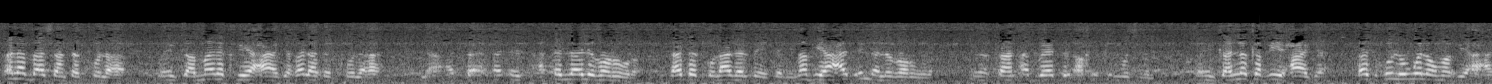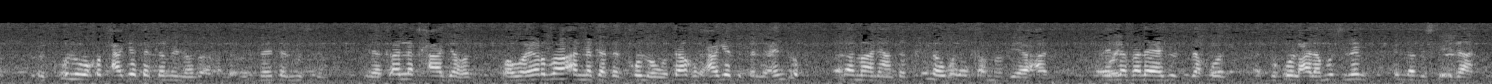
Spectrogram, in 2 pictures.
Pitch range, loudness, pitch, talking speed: 195-230 Hz, -14 LUFS, 210 Hz, 155 wpm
